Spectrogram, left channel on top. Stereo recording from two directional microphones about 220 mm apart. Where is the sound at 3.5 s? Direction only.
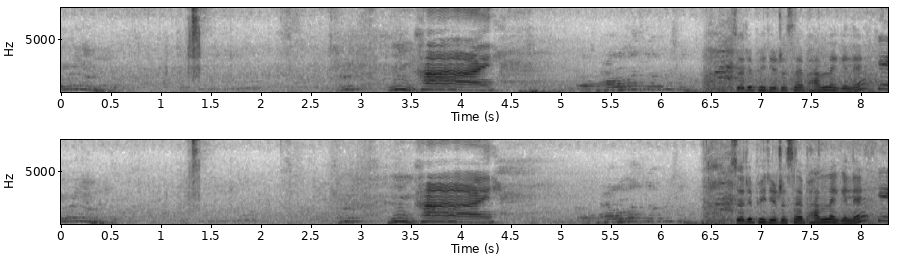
15° right (ahead or behind).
